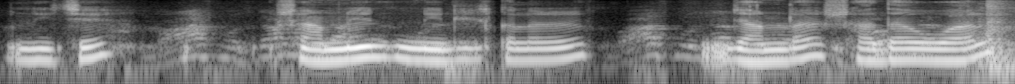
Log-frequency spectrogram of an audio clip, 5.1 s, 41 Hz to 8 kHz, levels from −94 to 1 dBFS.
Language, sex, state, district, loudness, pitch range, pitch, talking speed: Bengali, female, Assam, Hailakandi, -15 LUFS, 185-220 Hz, 190 Hz, 95 wpm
